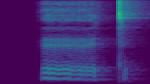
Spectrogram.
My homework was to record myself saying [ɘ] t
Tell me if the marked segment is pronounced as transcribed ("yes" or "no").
yes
